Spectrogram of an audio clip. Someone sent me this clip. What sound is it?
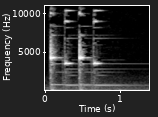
door chime2
apartment, bell, chime, chiming, door, doorbell, house, open, ring, ringing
